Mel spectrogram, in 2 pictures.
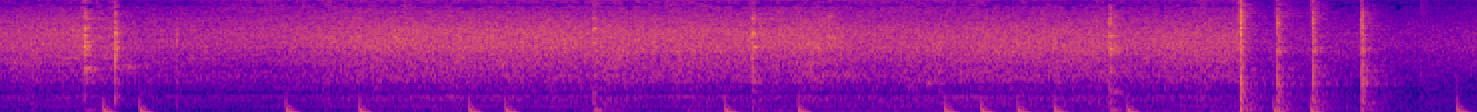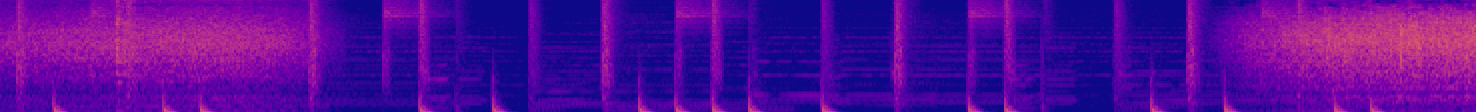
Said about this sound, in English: I want this cabbage to really like get a fry on it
